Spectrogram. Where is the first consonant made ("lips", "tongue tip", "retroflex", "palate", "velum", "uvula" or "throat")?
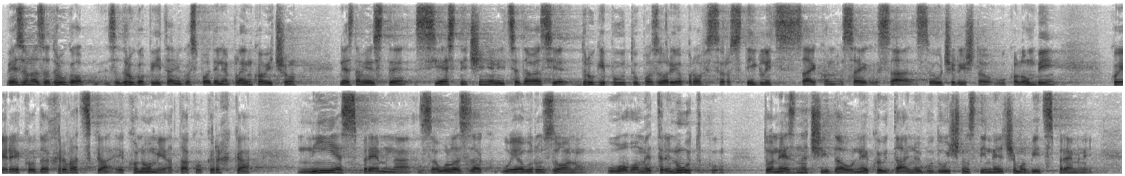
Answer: lips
